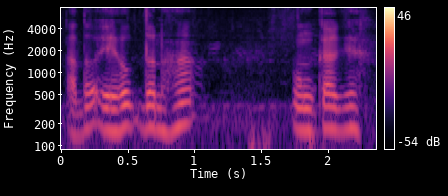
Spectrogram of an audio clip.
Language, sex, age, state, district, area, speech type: Santali, male, 30-45, Jharkhand, Bokaro, rural, spontaneous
